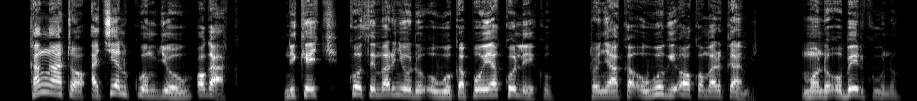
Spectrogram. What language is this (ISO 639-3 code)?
luo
